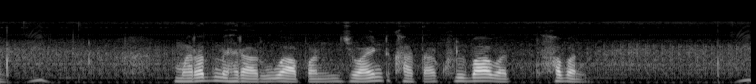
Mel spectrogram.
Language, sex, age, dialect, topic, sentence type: Bhojpuri, male, 36-40, Northern, banking, statement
